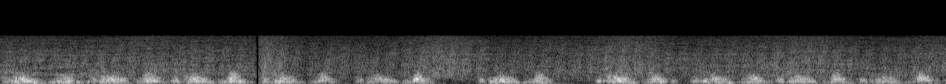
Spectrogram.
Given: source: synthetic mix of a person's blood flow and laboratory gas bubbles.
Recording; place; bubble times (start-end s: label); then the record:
Doppler ultrasound of blood flow; precordium
9.24-9.32 s: bubbles
From the record:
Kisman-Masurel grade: 221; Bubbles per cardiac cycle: several, 3 to 8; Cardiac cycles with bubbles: 10 to 50%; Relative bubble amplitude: barely perceptible (0.100 to 0.250); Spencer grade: 2 (many but less than half of the cardiac periods contain bubble signals, singularly or in groups); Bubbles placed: anywhere in the cardiac cycle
